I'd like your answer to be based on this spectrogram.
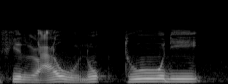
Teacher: ضم التاء ومدها يعني بعدها واو مدا طبيعيا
